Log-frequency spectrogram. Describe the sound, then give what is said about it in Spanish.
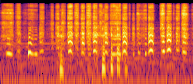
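A voice imitates a child trying to hold back tears, a rapid series of sharp, shaky gasping breaths and stifled sobs in an uneven rhythm, fairly loud. “Y corre así como, así como cuando está como, eh, cuando los niños como que contienen la, el llanto, está como”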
